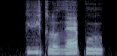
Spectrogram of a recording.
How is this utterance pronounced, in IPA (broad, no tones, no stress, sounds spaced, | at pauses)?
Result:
vʲ ə k l o ð æ p u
